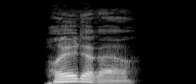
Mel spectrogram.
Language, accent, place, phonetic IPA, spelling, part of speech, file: German, Germany, Berlin, [ˈhɔldəʁɐ], holderer, adjective, De-holderer.ogg
- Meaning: inflection of hold: 1. strong/mixed nominative masculine singular comparative degree 2. strong genitive/dative feminine singular comparative degree 3. strong genitive plural comparative degree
